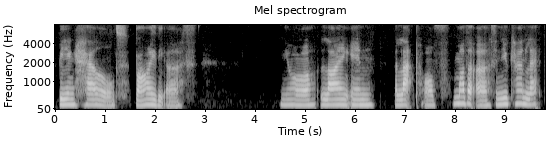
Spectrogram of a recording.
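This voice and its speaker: Low-pitched woman guiding relaxation, close and dry. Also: no echo. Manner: gentle, soothing, unhurried with lingering pauses. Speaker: yoga nidra teacher. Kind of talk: guided relaxation meditation.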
